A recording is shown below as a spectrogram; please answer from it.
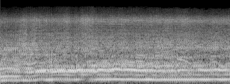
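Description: Volkswagen Golf Mk1 race car's engine pulling hard out of a hairpin, its note rising steadily as the car accelerates away uphill.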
